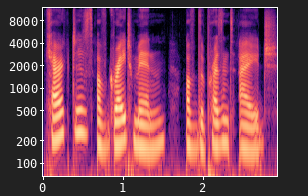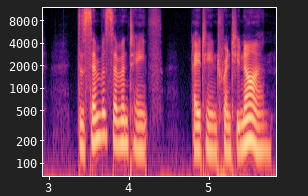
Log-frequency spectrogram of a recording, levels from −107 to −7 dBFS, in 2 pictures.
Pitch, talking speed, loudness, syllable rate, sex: 180 Hz, 135 wpm, -20 LUFS, 4.8 syllables/s, female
